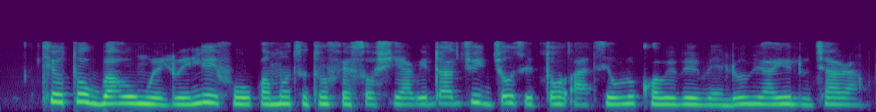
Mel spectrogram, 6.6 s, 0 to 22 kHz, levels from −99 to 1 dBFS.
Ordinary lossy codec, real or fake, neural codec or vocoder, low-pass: none; fake; codec, 16 kHz, 4 kbps, X-Codec, HuBERT features, trained on LibriSpeech; 5.4 kHz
